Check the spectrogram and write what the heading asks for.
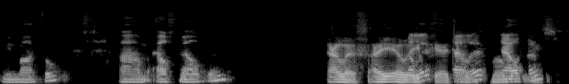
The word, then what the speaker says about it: Aleph: And Michael Barnett is a long-time co-convener of ALF, and I probably didn't pronounce that correct, so please correct me, Michael. ALF Melbourne. Aleph, A-L-E-P-H, Aleph Aleph, Melbourne, Melbourne.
